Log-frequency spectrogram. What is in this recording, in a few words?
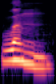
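"wen4", Mandarin Chinese; Cours-de-Chinois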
